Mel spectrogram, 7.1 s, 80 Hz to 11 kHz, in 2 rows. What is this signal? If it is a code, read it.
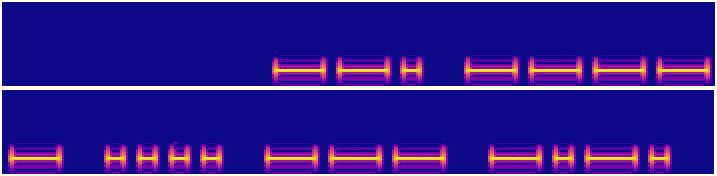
Morse code, heard as a keyed tone, about 15 wpm, 700 Hz. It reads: G0HOC
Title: DXCC-100 Call Signs - 5 Characters - Repeated 3x - 15wpm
